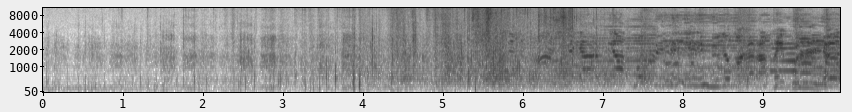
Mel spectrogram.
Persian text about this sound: اینجاست که میگیم این سرزمین پر هست از خاطرات مردان و زنان ترکمن صدای پای اسبهای ترکمن و صدای ناب دوتار ترکمن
